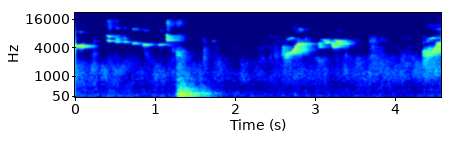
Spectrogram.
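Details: European goldfinch, a kept bird, singing short bright twittering phrases of high tinkling notes separated by brief pauses, with a single low thump partway through in a quiet room.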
